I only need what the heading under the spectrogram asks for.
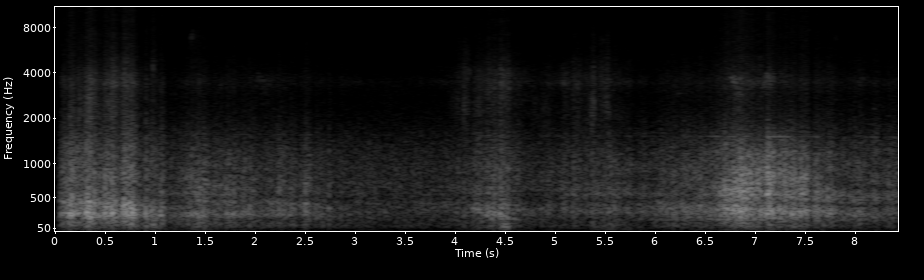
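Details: Rough broadband rustling and rumbling swells at the start and end, with a quieter stretch between and no animal call.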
